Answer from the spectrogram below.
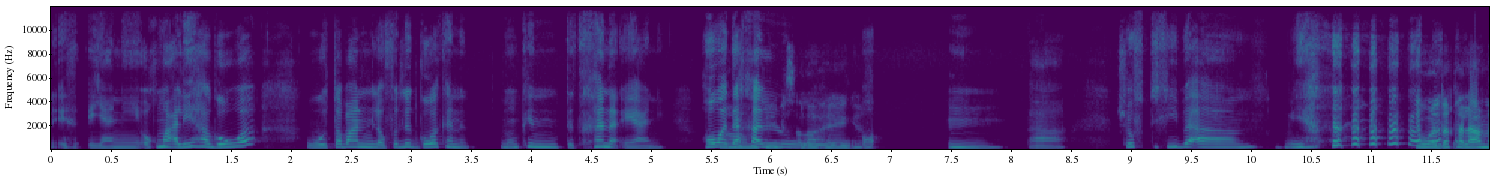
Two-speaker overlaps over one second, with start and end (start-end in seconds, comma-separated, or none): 5.6-6.8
